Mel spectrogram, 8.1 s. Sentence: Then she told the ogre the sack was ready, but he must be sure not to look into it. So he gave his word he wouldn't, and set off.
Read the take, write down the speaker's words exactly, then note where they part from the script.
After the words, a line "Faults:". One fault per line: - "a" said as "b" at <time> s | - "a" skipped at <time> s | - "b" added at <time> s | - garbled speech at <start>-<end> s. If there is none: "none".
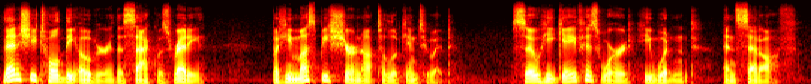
Then she told the ogre the sack was ready, but he must be sure not to look into it. So he gave his word he wouldn't, and set off.
Faults:
none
